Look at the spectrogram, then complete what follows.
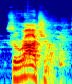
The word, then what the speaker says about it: sriracha: Sriracha.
